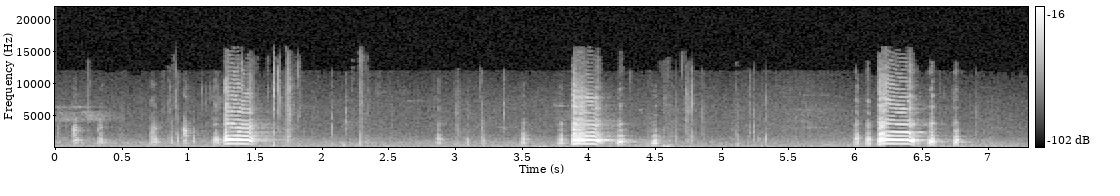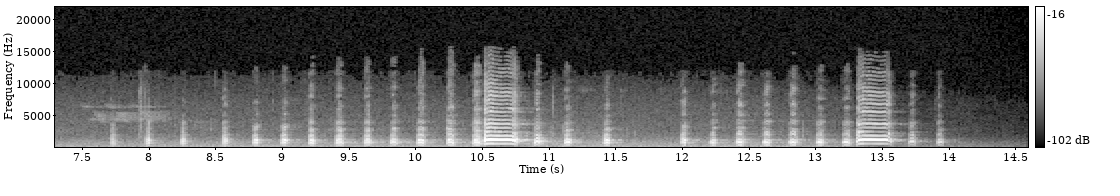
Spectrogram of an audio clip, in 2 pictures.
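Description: Domestic hens clucking in runs of short, quick clucks, broken five times by a louder, drawn-out call.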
